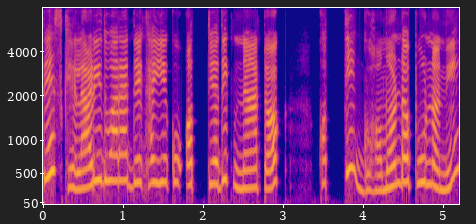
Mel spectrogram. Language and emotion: Nepali, disgusted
